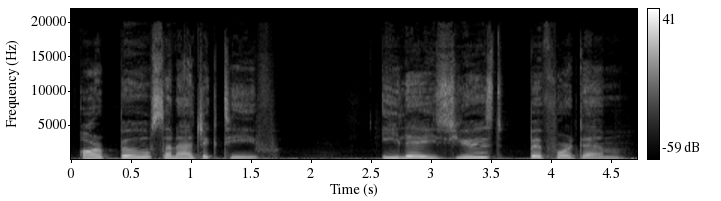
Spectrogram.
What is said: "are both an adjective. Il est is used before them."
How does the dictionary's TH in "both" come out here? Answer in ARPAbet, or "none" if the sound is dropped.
S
